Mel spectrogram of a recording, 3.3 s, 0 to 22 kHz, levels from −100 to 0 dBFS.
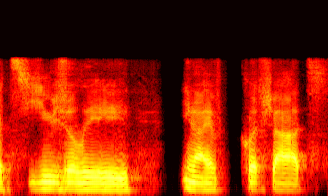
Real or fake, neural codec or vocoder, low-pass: fake; codec, 16 kHz in and 24 kHz out, 1.1 kbps, FireRedTTS-2 codec; 7.2 kHz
